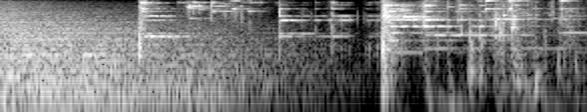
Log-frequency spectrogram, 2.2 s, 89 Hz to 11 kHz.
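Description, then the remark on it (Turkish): A tea glass cracks and shatters while a singer drinks tea at his home in Fulya, the crack blamed on the evil eye. Sharp bright breaking bursts come around the middle, followed by scattered tinkling shards, loud with no talking. “Fulya'daki evinde 3-5 gündür dinlendiği iddia edilen …'in çay içerken nazardan bardağı çatladı.”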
